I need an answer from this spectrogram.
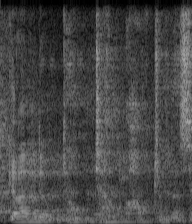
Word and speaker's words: Gundam: But anyway, Peter Cullen back in the day, you hear him just mispronounce everything. It's like, coming up on Gundam Wing. It's Gundam.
